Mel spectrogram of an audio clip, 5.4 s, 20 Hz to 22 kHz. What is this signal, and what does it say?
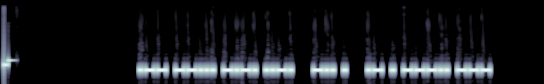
Morse code, heard as a keyed tone, about 40 wpm, 700 Hz. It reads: W7CF DE AE8O
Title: USA Callsign DE Callsign - 4 Characters - 40wpm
